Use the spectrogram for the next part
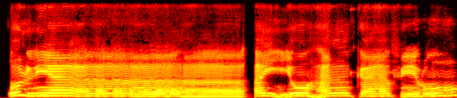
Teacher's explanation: তিন আলিফ মাদ, মাদ্দে আরজি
